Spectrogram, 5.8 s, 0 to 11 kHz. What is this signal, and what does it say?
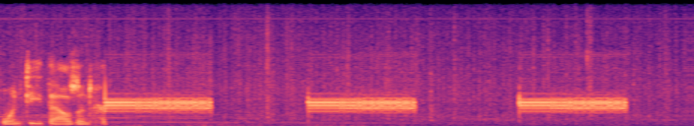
Emergency Alert System (SAME) tones (header bursts), heard as harsh buzzing bursts, with speech. It is heard from 0.9 to 5.3 s.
